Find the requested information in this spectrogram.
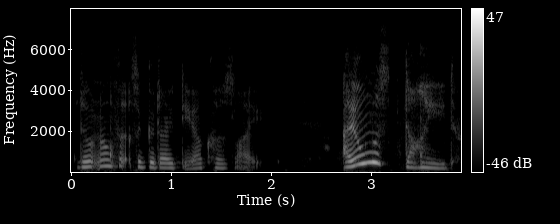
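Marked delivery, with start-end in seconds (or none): none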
